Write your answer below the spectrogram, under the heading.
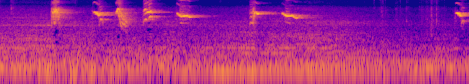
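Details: Greater green leafbird, trained for contests, giving clear, high whistled chips and short slurred notes at intervals of under a second, with a faint low hum behind.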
